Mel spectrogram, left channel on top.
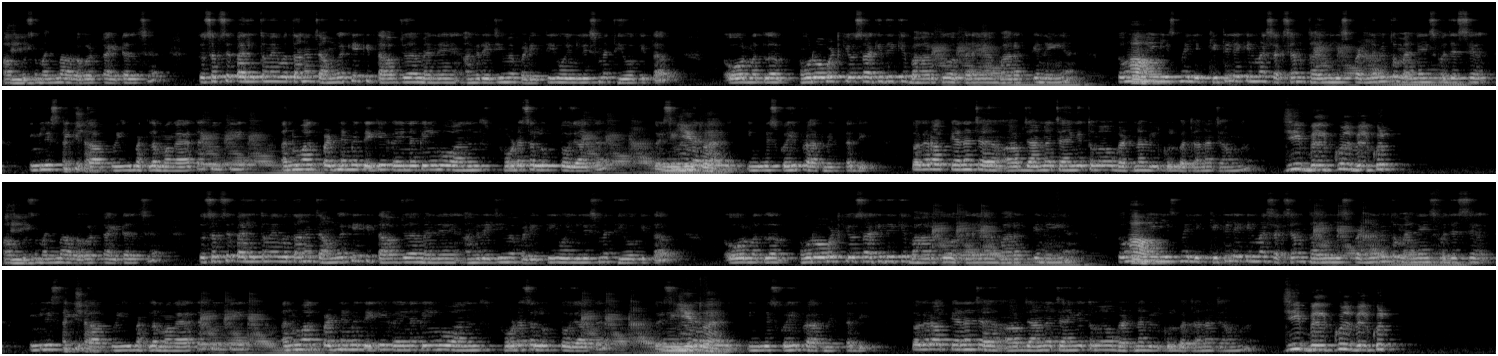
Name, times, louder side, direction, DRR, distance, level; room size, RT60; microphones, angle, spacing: voice 1, 0.0-1.6 2.0-6.7 7.2-10.7 11.2-14.8 15.2-17.4 17.7-21.0 21.5-23.6 24.0-27.4, left 2 dB, 25° left, 3 dB, 0.8 m, -28 dB
sound 1, 9.3-11.1 13.1-14.8 16.9-18.5 20.7-22.3, right 1 dB, 65° right, 1.8 m, -40 dB
voice 2, 11.3-11.6 15.8-15.9 21.5-22.2 27.8-28.8, right 1 dB, 15° right, 2 dB, 0.9 m, -26 dB
7.6 x 5.1 x 2.4 m, 0.43 s
head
